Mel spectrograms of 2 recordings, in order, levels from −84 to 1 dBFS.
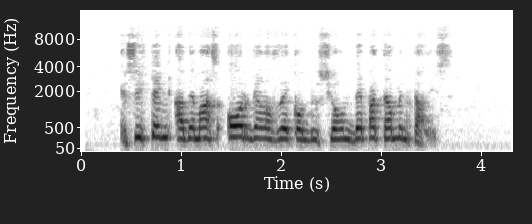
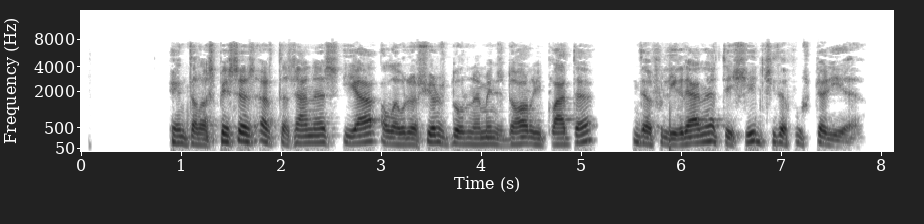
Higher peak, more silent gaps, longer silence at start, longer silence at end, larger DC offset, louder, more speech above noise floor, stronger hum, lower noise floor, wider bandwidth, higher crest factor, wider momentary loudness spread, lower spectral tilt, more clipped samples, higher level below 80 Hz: about the same, -2 dBFS vs -2 dBFS; second, none vs 5.17-5.50 s; second, 0.4 s vs 0.9 s; first, 0.75 s vs 0.35 s; neither; about the same, -17 LUFS vs -19 LUFS; second, 53 dB vs over 71 dB; neither; second, -70 dBFS vs under -90 dBFS; first, 9.4 kHz vs 8 kHz; about the same, 16 dB vs 16 dB; first, 12 LU vs 6 LU; about the same, -6.5 dB/octave vs -5.5 dB/octave; neither; second, -64 dBFS vs -54 dBFS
